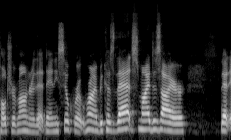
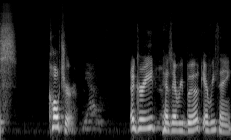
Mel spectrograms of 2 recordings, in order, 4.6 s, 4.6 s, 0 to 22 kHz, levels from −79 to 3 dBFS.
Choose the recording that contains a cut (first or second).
second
